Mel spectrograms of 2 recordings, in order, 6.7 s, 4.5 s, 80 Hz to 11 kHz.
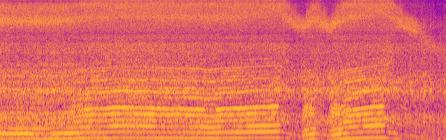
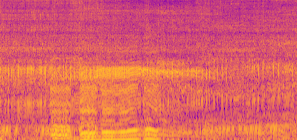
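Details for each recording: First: Ryobi full-crank two-stroke trimmer, first start of spring after months unused, started on full choke then middle position: catches quickly, clean steady high buzz, winds down smoothly; healthy. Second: Makita 2500 leaf blower, about five years old, first start after six months stored, hardest start; small two-stroke buzzing unevenly at idle, speed wavering and stumbling; never adjusted, owner suspects it needs adjustment; rough idle.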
